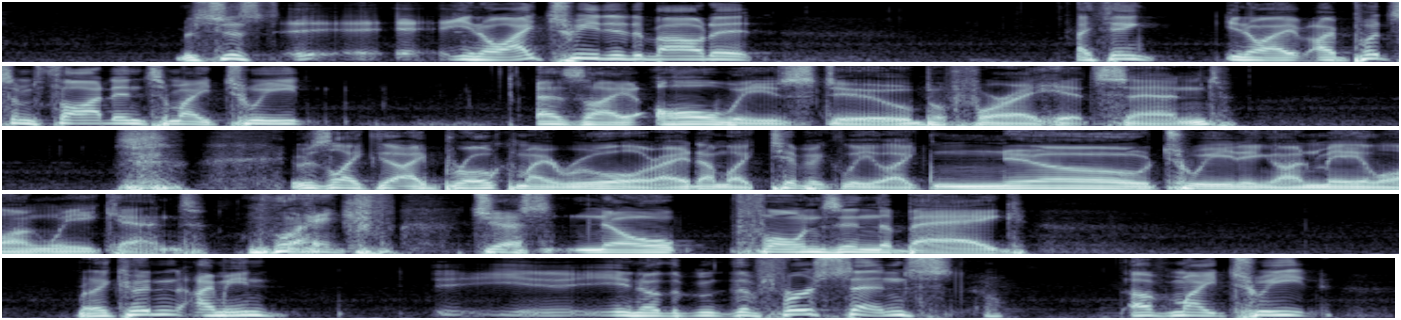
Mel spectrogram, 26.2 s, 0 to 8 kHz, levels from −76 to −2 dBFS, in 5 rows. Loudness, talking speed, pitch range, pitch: -16 LUFS, 155 wpm, 105-155 Hz, 125 Hz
